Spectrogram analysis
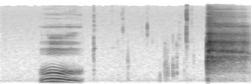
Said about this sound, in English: I'm going to take a sip of my coffee right now because voice is getting a little weird. This is the very first time I've ever actually drank anything while I'm doing an episode. And I'm going to do that right now.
